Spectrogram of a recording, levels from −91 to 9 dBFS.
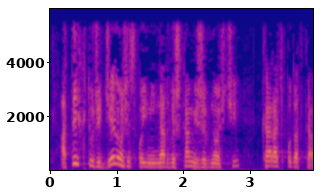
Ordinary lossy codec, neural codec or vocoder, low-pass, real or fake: none; none; 5.4 kHz; real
